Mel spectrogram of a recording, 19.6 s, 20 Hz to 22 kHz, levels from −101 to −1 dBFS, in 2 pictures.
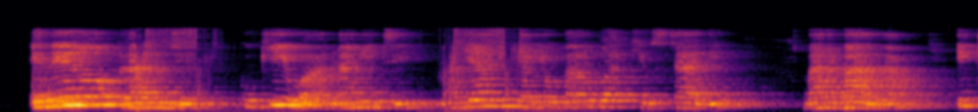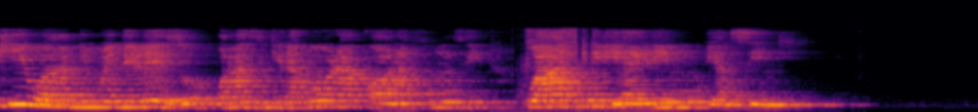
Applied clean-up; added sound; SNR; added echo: neural separator model SepFormer DNS4.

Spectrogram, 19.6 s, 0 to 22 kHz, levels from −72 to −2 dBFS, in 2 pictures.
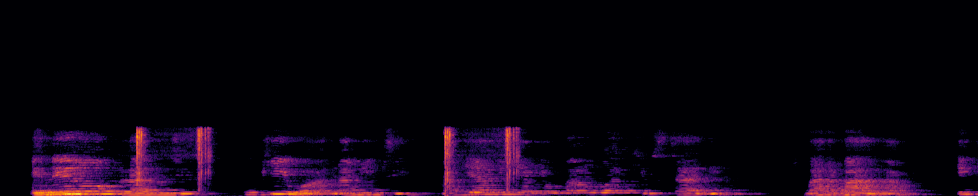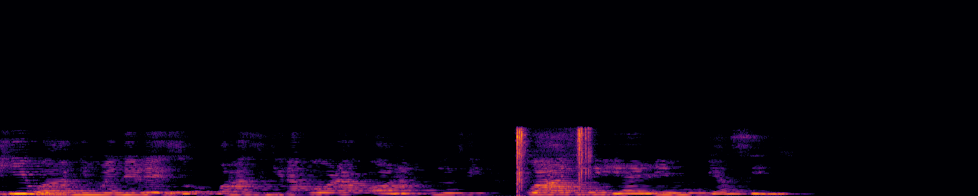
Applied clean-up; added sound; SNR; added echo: classical method WPE with log-MMSE.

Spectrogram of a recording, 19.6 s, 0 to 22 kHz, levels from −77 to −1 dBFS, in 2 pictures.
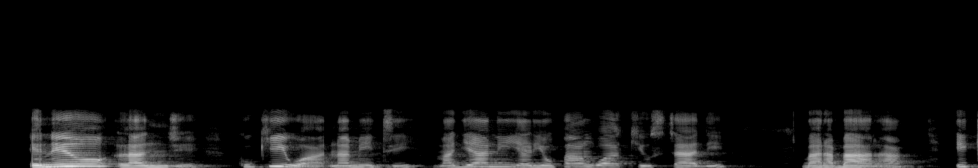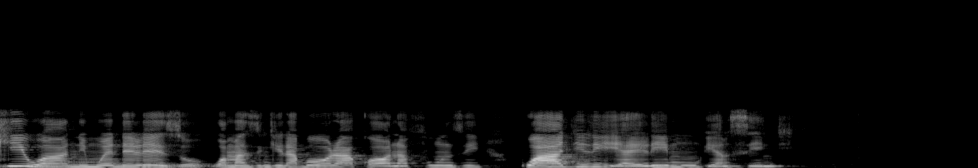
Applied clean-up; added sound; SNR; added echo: none; none; none; none.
